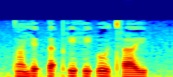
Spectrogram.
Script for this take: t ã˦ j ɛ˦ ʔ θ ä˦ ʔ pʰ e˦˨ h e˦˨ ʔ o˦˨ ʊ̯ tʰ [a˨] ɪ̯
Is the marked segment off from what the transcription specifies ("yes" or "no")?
no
